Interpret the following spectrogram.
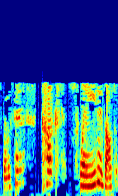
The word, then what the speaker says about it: bosun: So, bosun, like you said, is pronounced bosun.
